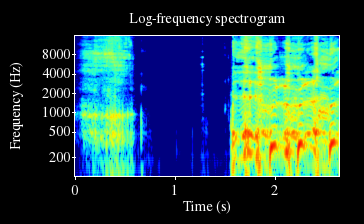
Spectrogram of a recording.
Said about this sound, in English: And it almost kills him. Cypher pounds on his back. Good shit. Dozer makes it. It's good for two things. Degreasing engines and killing brain cells. Red face. Neo finally stops coughing.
